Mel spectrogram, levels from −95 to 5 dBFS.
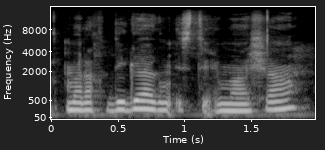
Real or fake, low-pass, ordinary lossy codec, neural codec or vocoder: fake; 14.4 kHz; none; vocoder, 44.1 kHz, 128 mel bands, Pupu-Vocoder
